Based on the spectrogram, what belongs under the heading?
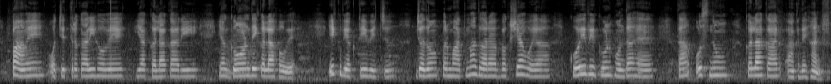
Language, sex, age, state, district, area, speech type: Punjabi, female, 45-60, Punjab, Jalandhar, urban, spontaneous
